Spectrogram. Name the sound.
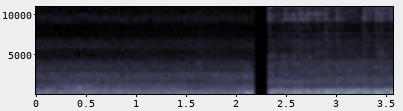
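Pandharpur–Mysore Gol Gumbaz Express train departing platform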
